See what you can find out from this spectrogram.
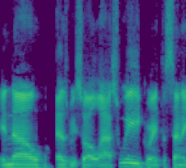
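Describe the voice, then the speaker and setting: A man with a Boston accent speaks at a medium pitch, his pitch varying in an ordinary way. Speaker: HR company founder. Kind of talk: sponsor interview.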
